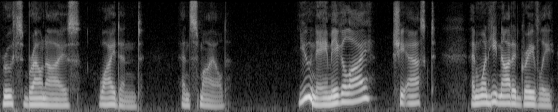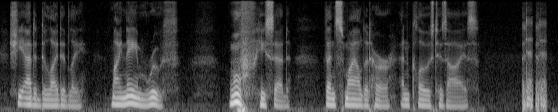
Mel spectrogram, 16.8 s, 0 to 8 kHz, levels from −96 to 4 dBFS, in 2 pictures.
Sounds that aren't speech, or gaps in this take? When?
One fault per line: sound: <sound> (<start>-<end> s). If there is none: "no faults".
sound: laugh (16.2-16.6 s)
